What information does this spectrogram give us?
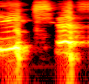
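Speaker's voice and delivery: high-pitched, laughing while speaking.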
